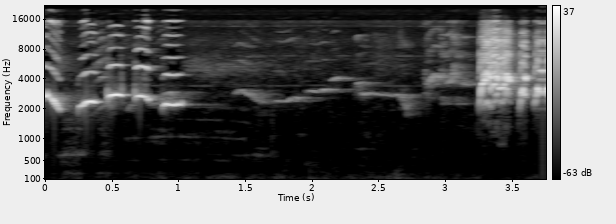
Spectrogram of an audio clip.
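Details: Oriental magpie-robin singing to incite rival birds to sing: four bright whistled notes in quick succession, soft trailing twitters, then a dense harsh buzzy burst at the end.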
